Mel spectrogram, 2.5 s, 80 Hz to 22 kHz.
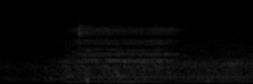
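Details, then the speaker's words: HP LaserJet M1005 MFP after freeing a stuck lock at the rear that made the motor hum: smooth, even motor whirr with light high-pitched running tone, no humming; normal operation. "Printer ये हमारा running condition में without humming."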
